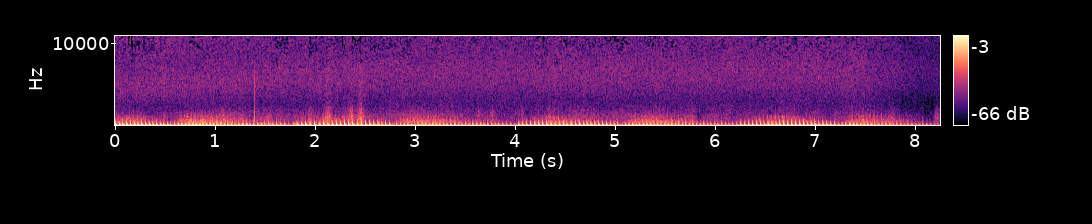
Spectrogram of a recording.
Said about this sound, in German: Ist die Katze fertig mit Schnurren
